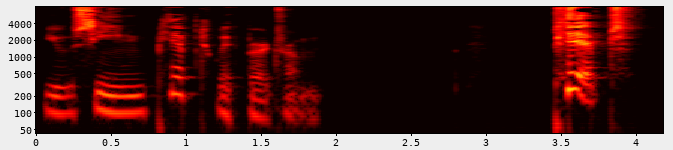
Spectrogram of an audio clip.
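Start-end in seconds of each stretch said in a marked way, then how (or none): 3.5-4.0 indignant echo. A narrator's reading. Aunt Dahlia throwing her nephew's word back, indignant and high.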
